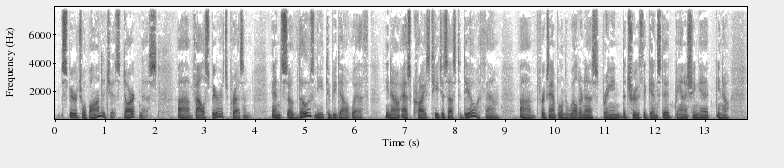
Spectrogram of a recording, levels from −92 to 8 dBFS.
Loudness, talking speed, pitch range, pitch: -20 LUFS, 175 wpm, 110-125 Hz, 115 Hz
